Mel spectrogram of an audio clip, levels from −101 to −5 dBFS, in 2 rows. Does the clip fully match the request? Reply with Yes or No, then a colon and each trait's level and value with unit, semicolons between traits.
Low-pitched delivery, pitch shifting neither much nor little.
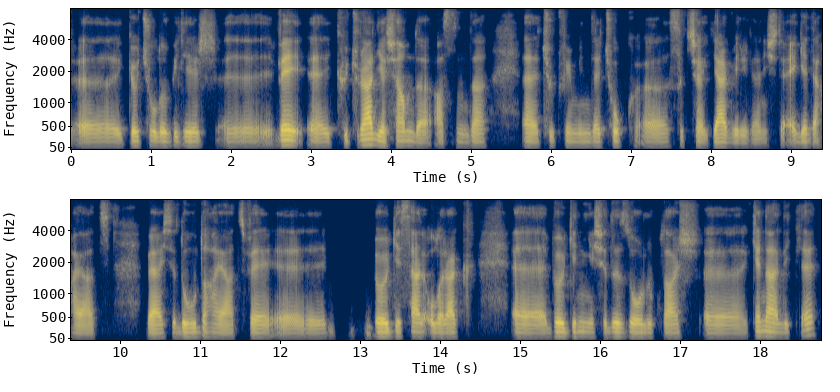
No: very low, 90 Hz; narrow, 1.3 semitones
